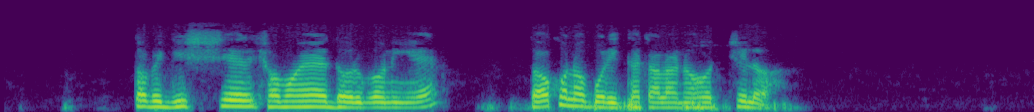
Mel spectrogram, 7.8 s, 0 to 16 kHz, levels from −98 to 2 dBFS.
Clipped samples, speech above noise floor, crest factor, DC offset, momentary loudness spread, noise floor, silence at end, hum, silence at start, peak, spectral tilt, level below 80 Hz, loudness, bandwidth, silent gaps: under 0.1%; 69 dB; 14 dB; under 0.1%; 7 LU; -84 dBFS; 1.95 s; none; 1.05 s; -2 dBFS; -12 dB/octave; -52 dBFS; -16 LUFS; 5.4 kHz; none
